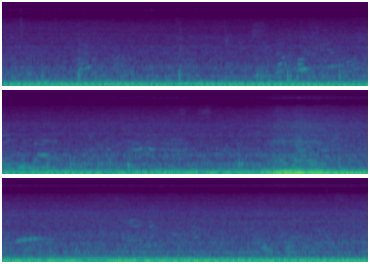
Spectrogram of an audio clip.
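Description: A crowd chatters outdoors in the background.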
